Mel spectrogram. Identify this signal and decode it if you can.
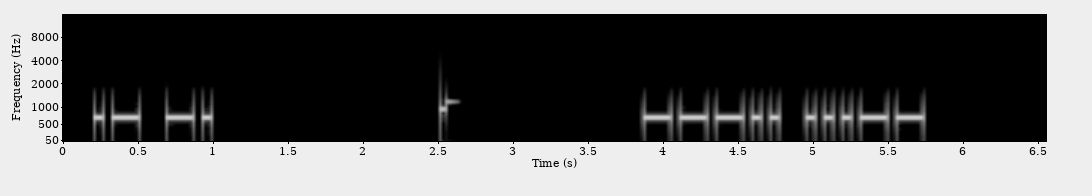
Morse code, heard as a keyed tone, about 20 wpm, 700 Hz. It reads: AN 83
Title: Common Cut Numbers - 2-Digit 20wpm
